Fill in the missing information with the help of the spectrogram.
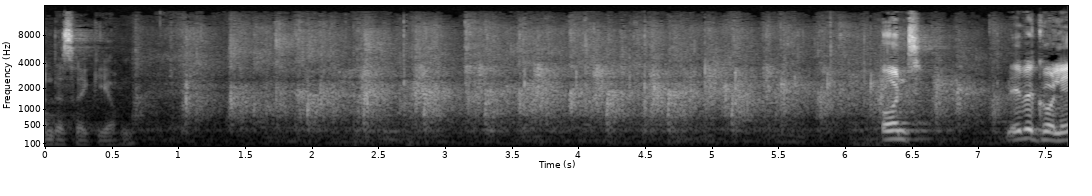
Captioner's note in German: Beifall CDU und BÜNDNIS 90/DIE GRÜNEN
